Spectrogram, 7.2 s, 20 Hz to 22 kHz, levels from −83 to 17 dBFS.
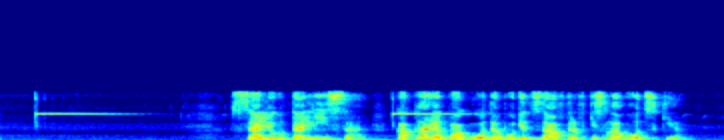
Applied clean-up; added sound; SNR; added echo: none; Bicycle bell; 19 dB; reverberation time 0.3 s.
